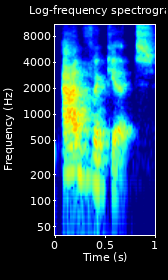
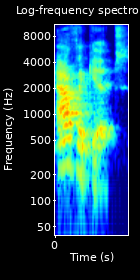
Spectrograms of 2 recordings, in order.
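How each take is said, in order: First: The word is said with a clear D sound. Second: The word is said without a D sound. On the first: The speaker calls it right. "advocate has a D in it" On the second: The speaker calls it wrong. "It's not a fucking advocate"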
